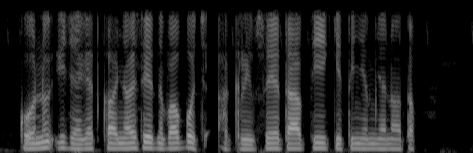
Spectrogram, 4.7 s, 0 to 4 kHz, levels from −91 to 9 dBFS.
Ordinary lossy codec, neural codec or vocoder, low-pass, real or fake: none; none; 3.6 kHz; real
